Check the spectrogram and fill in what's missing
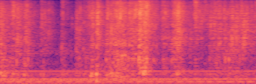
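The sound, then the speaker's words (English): Crinkly plastic protein bar wrapper being opened, rustling and crackling for about two seconds, a steady run of sharp little crackles with a few louder crinkles, fairly quiet with no talking over it. “Guys, I'm opening a protein bar.”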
